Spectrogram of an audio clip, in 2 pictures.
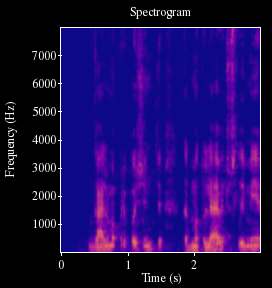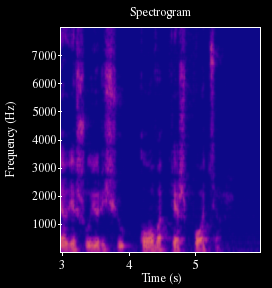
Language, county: Lithuanian, Šiauliai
